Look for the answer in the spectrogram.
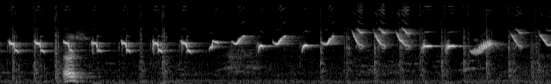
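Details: Greater green leafbird with a large body, its song used to get lazy birds singing; repeated chirps, then rising and falling whistles climbing into high squeaky slurs, with a harsh note early on.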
